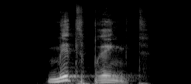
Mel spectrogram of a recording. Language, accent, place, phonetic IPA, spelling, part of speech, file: German, Germany, Berlin, [ˈmɪtˌbʁɪŋt], mitbringt, verb, De-mitbringt.ogg
- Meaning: inflection of mitbringen: 1. third-person singular dependent present 2. second-person plural dependent present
